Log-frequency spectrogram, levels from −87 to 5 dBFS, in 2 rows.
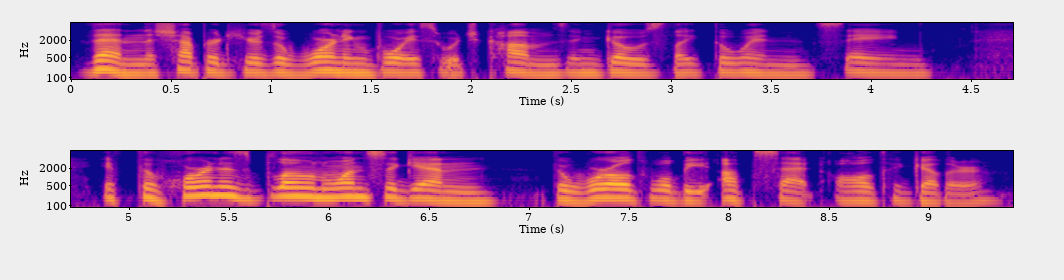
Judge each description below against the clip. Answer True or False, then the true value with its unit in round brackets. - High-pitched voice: False (160 Hz)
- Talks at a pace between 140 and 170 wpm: False (180 wpm)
